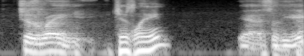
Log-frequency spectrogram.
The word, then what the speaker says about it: Ghislaine: Ghislaine. Ghislaine? Yeah, so the That H is doesn't sound very silent. good. Oh. Okay. Ghislaine That's Maxwell. not a good Ghislaine name. Maxwell. Her Anyway. name is Maxwell. Ghislaine.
